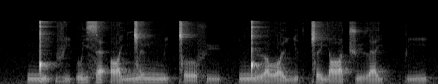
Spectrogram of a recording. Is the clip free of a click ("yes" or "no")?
no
